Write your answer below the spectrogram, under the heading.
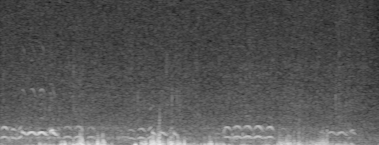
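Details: Yellow-billed Loon on its northern Alaska breeding grounds, tundra lakes of the Colville River Delta, giving quavering tremolo calls in several short bursts over a heavy low rumble of wind or water.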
